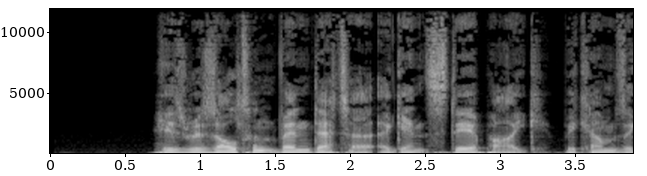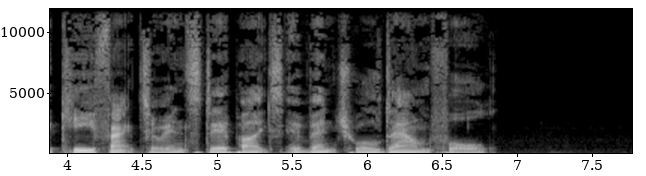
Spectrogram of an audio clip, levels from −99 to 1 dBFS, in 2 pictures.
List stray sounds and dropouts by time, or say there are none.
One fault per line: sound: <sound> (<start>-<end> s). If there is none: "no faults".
no faults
